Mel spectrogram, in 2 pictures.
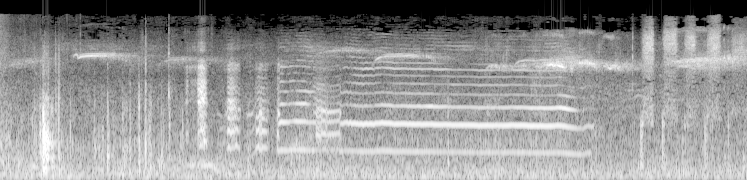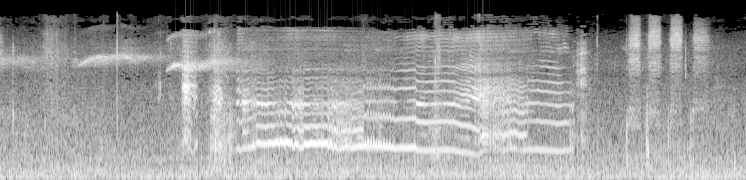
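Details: Kitten meowing in a series of clear, tonal, harmonic-rich cries, each held about a second and some gently wavering, with short gaps between them, over a steady background hiss with sharp clicks and brief high whistles.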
